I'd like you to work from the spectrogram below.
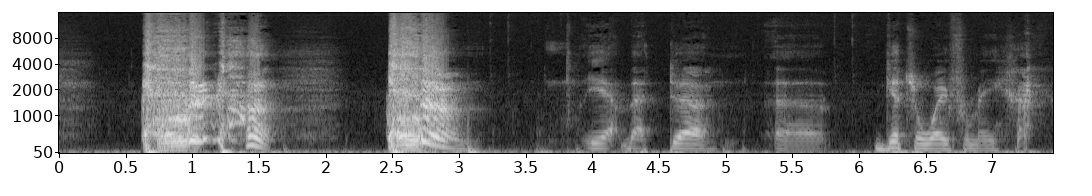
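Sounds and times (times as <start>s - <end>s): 
person coughing and clearing their throat away from the microphone: 0.6s - 1.7s, 2.5s - 3.2s
speech: 1.4s - 1.7s, 4.0s - 7.4s.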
